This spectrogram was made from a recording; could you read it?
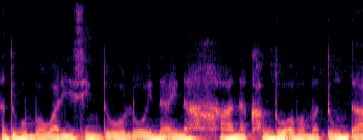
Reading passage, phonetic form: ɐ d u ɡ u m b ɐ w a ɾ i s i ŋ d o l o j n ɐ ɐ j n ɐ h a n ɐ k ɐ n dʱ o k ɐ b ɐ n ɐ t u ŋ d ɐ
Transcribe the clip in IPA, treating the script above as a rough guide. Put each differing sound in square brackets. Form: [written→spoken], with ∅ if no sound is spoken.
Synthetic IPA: ɐ d u ɡ u m b ɐ w a ɾ i s i ŋ d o l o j n ɐ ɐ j n ɐ h a n ɐ [k→kʰ] ɐ [n→ŋ] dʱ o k ɐ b ɐ [n→m] ɐ t u ŋ d ɐ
